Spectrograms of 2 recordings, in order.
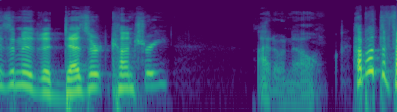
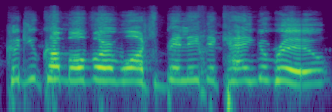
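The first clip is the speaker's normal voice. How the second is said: lightly hammed-up Australian accent, higher; mock Aussie accent; 6 semitones higher than usual. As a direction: play a cheery Aussie neighbour asking a favour. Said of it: "What accent is that?".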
